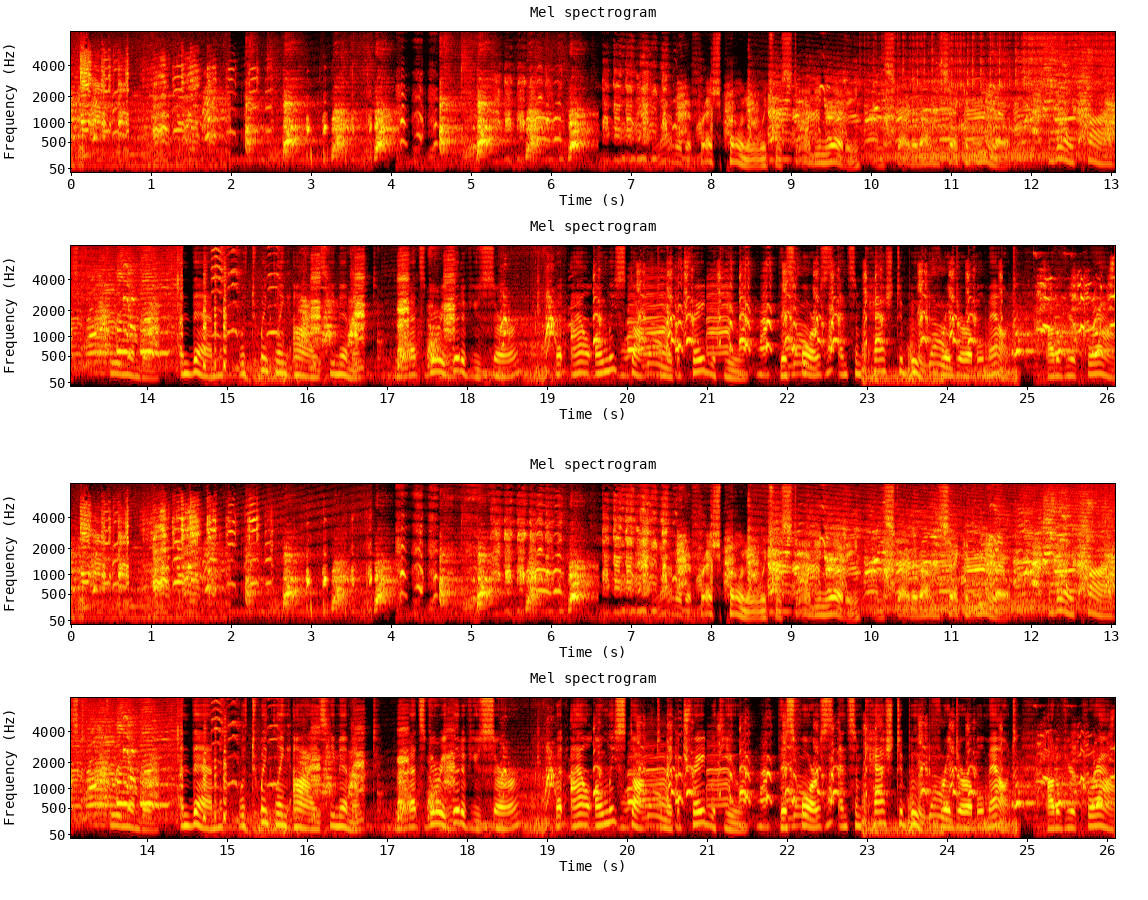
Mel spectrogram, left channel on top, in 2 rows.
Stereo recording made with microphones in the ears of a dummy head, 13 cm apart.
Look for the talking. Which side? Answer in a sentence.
You can hear the talking on the right.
